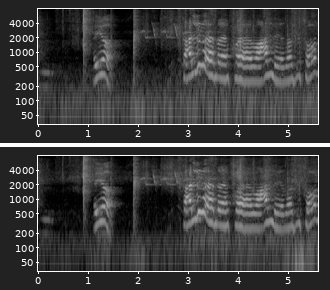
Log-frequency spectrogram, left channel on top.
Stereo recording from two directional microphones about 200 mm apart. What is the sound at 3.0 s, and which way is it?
A woman's voice, 10° left (ahead or behind).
